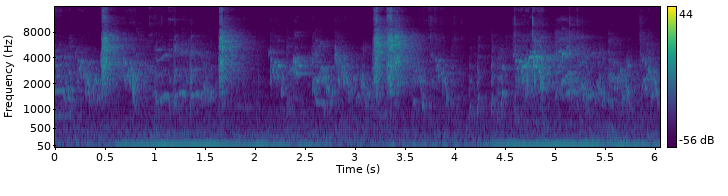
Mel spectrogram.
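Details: Pet lovebirds singing and chirping in a calm environment, loud raspy squawks and chirps spaced irregularly, over a steady low electrical hum.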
